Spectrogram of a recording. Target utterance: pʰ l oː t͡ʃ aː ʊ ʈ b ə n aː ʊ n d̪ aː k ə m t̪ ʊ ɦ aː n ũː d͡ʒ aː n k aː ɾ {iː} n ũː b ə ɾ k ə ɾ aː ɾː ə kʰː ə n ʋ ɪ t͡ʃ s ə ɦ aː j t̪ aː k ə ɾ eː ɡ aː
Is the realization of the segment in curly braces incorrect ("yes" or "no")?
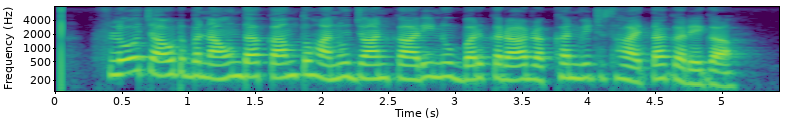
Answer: no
